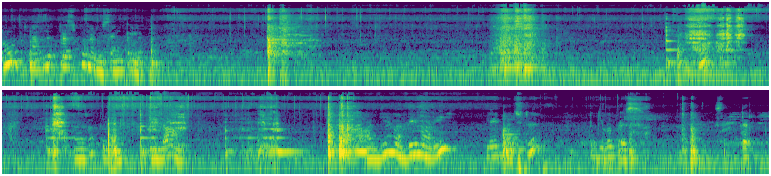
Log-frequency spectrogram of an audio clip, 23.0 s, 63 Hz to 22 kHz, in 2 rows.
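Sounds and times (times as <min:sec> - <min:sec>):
food sizzling on a hot griddle: 0:00.0 - 0:22.4
spatula scraping: 0:10.0 - 0:18.0.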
